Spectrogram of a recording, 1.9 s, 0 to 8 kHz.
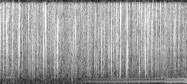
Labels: {"label": "biophony, cascading saw", "recorder": "SoundTrap 600 or HydroMoth"}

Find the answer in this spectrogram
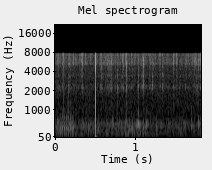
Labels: {"label": "biophony", "recorder": "HydroMoth"}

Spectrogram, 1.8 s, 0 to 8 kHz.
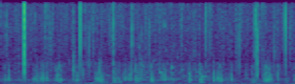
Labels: {"label": "biophony, sea urchins (Echinidae)", "recorder": "SoundTrap 600 or HydroMoth"}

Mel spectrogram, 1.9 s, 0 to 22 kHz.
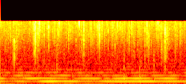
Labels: {"label": "biophony, midshipman", "recorder": "SoundTrap 500"}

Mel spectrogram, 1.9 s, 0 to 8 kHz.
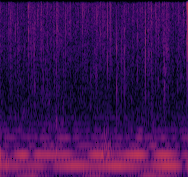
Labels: {"label": "biophony, midshipman", "recorder": "SoundTrap 500"}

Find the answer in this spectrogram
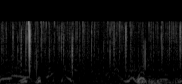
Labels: {"label": "biophony, cascading saw", "recorder": "SoundTrap 600 or HydroMoth"}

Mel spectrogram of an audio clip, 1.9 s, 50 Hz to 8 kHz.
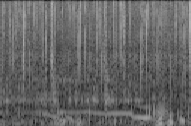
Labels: {"label": "biophony, cascading saw", "recorder": "SoundTrap 600 or HydroMoth"}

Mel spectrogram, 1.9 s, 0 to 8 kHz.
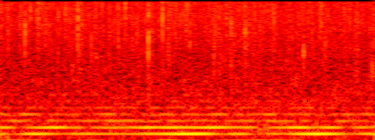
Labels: {"label": "biophony, midshipman", "recorder": "SoundTrap 500"}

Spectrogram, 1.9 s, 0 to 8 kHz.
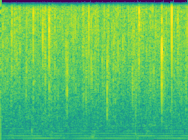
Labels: {"label": "biophony, midshipman", "recorder": "SoundTrap 500"}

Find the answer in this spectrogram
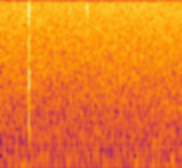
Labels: {"label": "ambient", "recorder": "HydroMoth"}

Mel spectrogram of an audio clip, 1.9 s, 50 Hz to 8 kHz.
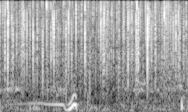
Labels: {"label": "biophony, cascading saw", "recorder": "SoundTrap 600 or HydroMoth"}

